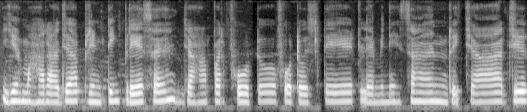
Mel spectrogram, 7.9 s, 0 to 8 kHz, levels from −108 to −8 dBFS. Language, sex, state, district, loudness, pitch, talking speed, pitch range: Hindi, female, Bihar, West Champaran, -17 LUFS, 190 Hz, 100 wpm, 185-200 Hz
